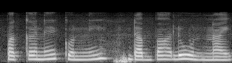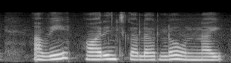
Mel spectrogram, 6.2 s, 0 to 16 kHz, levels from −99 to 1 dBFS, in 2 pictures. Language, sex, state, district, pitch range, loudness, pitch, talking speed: Telugu, female, Telangana, Hyderabad, 200-230 Hz, -16 LUFS, 215 Hz, 85 wpm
